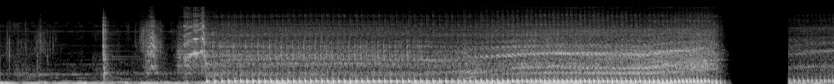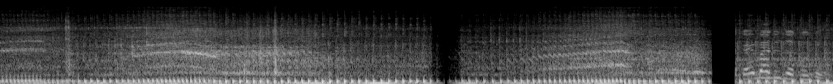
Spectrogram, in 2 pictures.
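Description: A motorcycle engine runs and revs up after a couple of seconds, holding a droning, buzzing tone with brief cut-offs, while people talk over it.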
